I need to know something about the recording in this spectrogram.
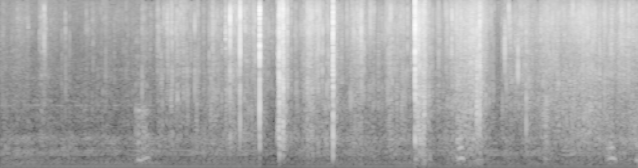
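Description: Clear plastic shrink wrap being pulled and torn off a corrugated-cardboard cat scratcher. It crinkles irregularly, with several sharp crackles, starting about a second and a half in.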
